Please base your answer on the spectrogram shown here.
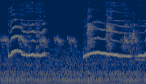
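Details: Baby cockatiel calling indoors: two long whistled calls that rise then level off and fall slightly, with a short pause between, over a steady low electrical hum.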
